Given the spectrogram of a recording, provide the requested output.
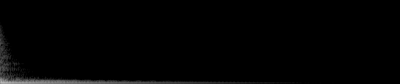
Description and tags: Dirty Tony's Tom 16'' 045
This is the Dirty Tony's Tom 16''. He recorded it at Johnny's studio, the only studio with a hole in the wall! It has been recorded with four mics, and this is the mix of all!
tom, pack, realistic, drumset, raw, dirty, punk, real, tonys, kit, set, drum, 16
